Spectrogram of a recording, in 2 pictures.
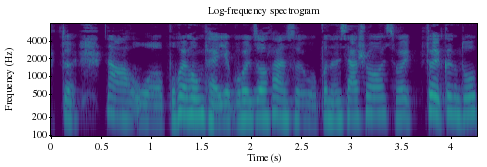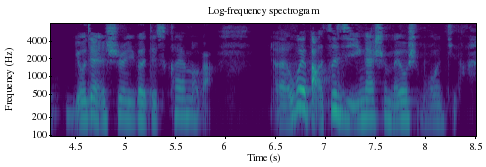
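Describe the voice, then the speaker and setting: Against a quiet background, a woman talks at a very fast pace with big swings in loudness. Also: medium pitch for a woman, ordinary pitch variation. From Guangdong, southern China. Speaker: food writer and author. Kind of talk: casual interview chat.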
